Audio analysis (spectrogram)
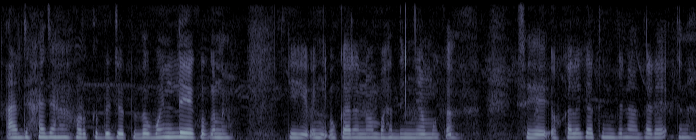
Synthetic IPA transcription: aɾd͡ʒahãd͡ʒaɦãɦɔɾkɔd̪ɔd͡ʒɔt̪ɛd̪ɔbɔɲlɛkɔkana | kiuɲukaɾɛnabaɦad̪uɲːamɔka | sɛɔkalɛkat̪iɲbɛnad̪aɽɛjaʔkana

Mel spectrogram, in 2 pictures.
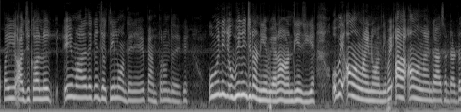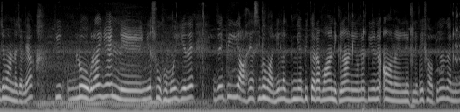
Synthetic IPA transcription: paːiːə̰d͡ʒkəl | eːmaːɾeːd̪eːkeːd͡ʒəɡt̪ẽləãːnd̪eːnẽːpɛ̃ːmpəɾɦõːnd̪eːeːkeː | oːiːnĩːʊʋiːnĩːd͡ʒənãːnĩjãːbɪjaːɾãːnd̪ɪjãːd͡ʒiːɛː | oːʋeːʔaːnlaːinʋãːnd̪iːãpaːḭːʔaʔɔːnlaːind̪aːɛːsaːɖaːɖaːd͡ʒəmãːnaːt͡ʃəlejaː | kɪloːknãːɪjãːɪnẽːɪjãːsuːkʰəmoːiɡeːd̪eː | d͡ʒəpiːjaːt̪ʰeːəsĩːbəʋaːɾiãːləɡd̪ɪːjãːpiːkəɾãːbaːnɪklãːniːonẽːp̬iːonẽːʔaːnlaːinleːʈleːkeːʃɔːpɪ̃ŋɡãːkəɾniːãː

